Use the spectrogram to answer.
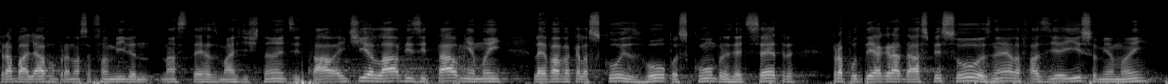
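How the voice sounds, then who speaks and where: A man's voice with fairly even intonation at a moderate pace. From Brazil, Ceará. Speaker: pastor. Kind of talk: sermon. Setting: church service.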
